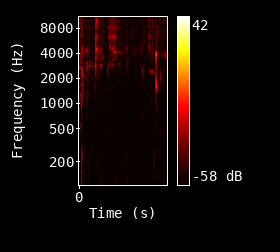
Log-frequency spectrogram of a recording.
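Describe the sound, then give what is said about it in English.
Quiet sipping of water: a few soft wet mouth clicks and a small gulp spread over a couple of seconds, with no one talking. “had to get a sip of water.”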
